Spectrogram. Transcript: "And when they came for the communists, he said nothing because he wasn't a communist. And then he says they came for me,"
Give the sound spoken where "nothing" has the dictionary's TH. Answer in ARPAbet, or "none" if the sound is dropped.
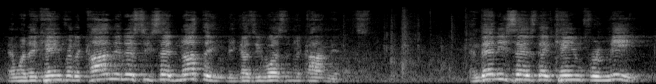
TH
